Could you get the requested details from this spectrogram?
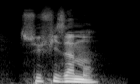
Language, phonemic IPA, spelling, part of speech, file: French, /sy.fi.za.mɑ̃/, suffisamment, adverb, Fr-suffisamment.ogg
- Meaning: sufficiently; enough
